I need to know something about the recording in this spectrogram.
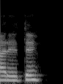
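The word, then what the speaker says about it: arete (ἀρετή): bueno, la cosa es que estudiando eh, en mis clases de etimología grecolatina, hay una palabra que se llama arete, así se pronuncia, ¿no?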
